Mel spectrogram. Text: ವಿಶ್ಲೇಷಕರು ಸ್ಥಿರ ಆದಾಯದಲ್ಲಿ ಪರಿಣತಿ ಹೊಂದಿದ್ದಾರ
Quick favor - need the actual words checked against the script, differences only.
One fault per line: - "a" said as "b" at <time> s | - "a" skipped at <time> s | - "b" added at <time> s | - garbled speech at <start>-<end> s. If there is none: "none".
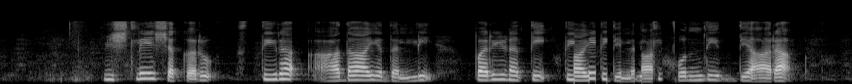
- garbled speech at 5.6-6.6 s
